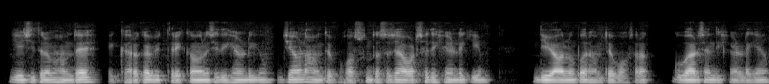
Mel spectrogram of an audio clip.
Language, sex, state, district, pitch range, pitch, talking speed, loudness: Hindi, male, Uttarakhand, Uttarkashi, 100-105 Hz, 105 Hz, 210 wpm, -20 LUFS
